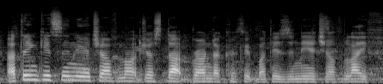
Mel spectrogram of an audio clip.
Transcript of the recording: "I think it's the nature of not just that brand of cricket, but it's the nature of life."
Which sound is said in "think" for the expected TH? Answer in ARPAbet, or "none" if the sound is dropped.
TH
